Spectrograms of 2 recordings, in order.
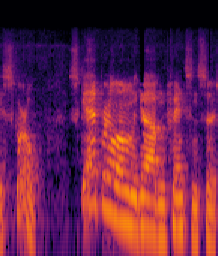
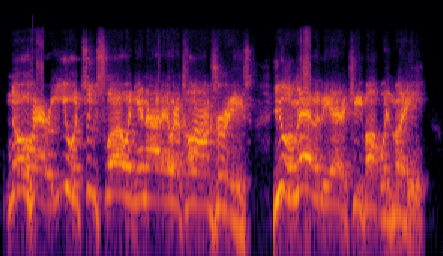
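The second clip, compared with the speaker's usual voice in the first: sharp, snappy, very high-pitched, loud squeal; 11 semitones higher, 5 dB louder than usual. Reading a children's story, the squirrel snaps back at Harry: snappy Sammy the Grey Squirrel voice. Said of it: "replied Sammy in a sharp, snappy voice".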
